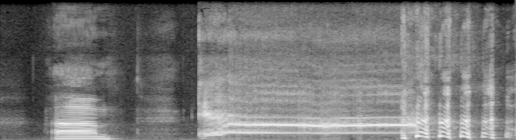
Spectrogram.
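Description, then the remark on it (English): A person vocally imitates the Howie scream, a stock movie scream: a brief yelp, then a long, loud, sustained wailing shriek that breaks into rapid, choppy, descending cries, performed alone. “And I can try my best to do the Howie scream.”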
